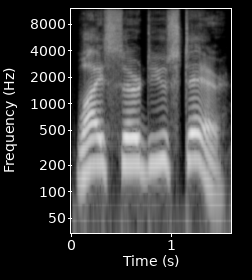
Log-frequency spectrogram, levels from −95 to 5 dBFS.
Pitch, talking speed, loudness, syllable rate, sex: 180 Hz, 190 wpm, -15 LUFS, 4.0 syllables/s, male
